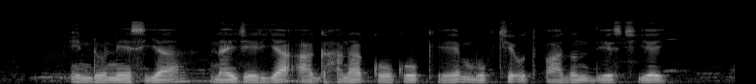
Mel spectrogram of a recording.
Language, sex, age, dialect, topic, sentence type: Maithili, male, 25-30, Eastern / Thethi, agriculture, statement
